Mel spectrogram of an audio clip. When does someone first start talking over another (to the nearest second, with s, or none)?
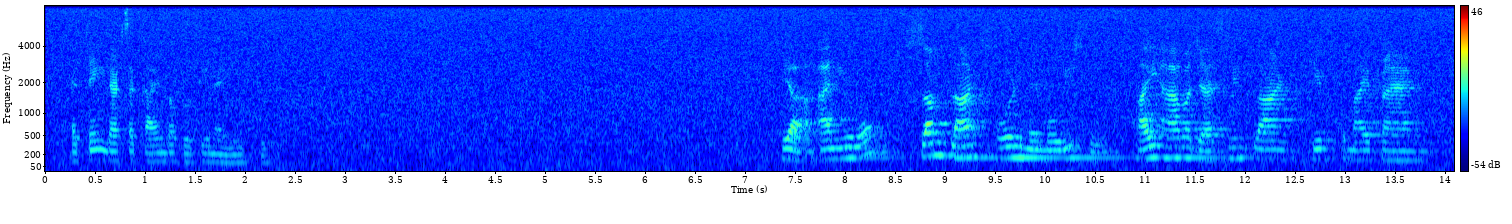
none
